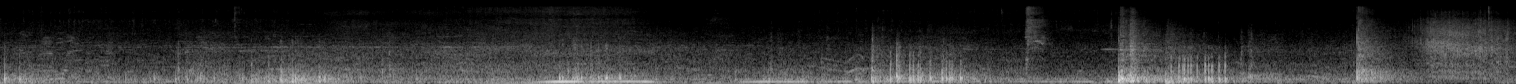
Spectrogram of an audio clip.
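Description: Fireworks going off: a few sharp bangs in the second half, the loudest about eleven seconds in, over street noise and a low steady hum from about five to eleven seconds in.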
